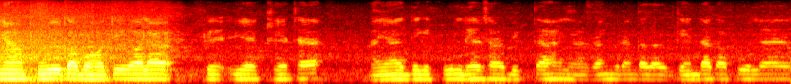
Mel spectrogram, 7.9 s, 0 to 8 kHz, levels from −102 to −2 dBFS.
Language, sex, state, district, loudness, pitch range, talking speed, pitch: Hindi, male, Bihar, East Champaran, -19 LUFS, 120-130 Hz, 190 wpm, 125 Hz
